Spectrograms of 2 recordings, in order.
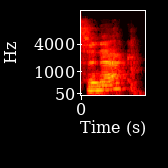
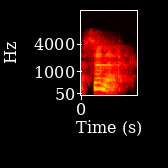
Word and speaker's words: Synack: this company right here so it's sénèque yeah cynic city see I don't know that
